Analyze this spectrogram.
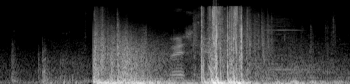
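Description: A loud explosion booms close by.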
